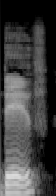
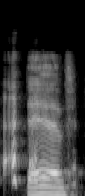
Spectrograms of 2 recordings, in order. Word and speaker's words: Dev: I would pronounce it Dave. So of course you would. I'm an American from the Midwest. Dev. It actually should be, now that I'm in Texas, it should be Dev.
